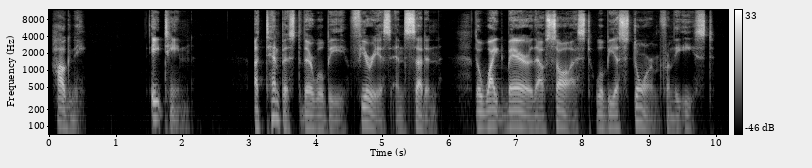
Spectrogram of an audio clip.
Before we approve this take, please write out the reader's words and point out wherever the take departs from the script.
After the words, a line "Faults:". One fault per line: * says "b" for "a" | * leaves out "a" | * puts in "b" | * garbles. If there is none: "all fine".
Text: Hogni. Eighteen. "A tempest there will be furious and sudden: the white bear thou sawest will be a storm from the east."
Hogni. Eighteen. "A tempest there will be furious and sudden: the white bear thou sawest will be a storm from the east."
Faults:
all fine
